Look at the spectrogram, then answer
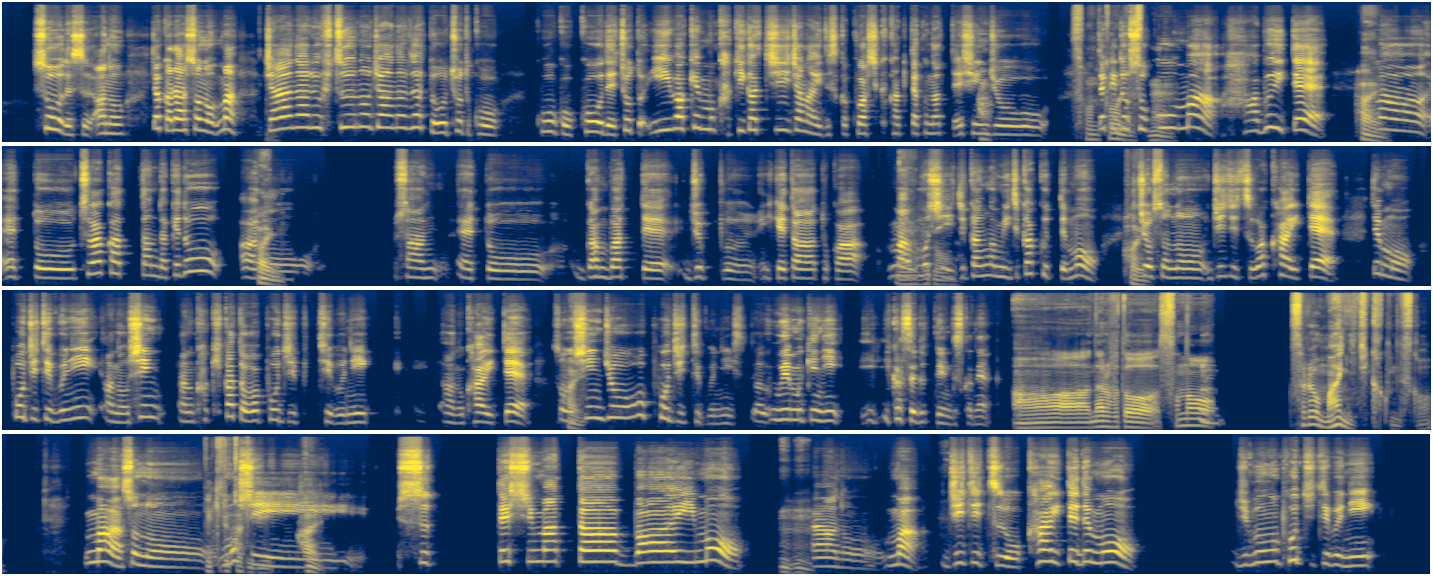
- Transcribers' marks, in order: tapping
- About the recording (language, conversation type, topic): Japanese, advice, 自分との約束を守れず、目標を最後までやり抜けないのはなぜですか？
